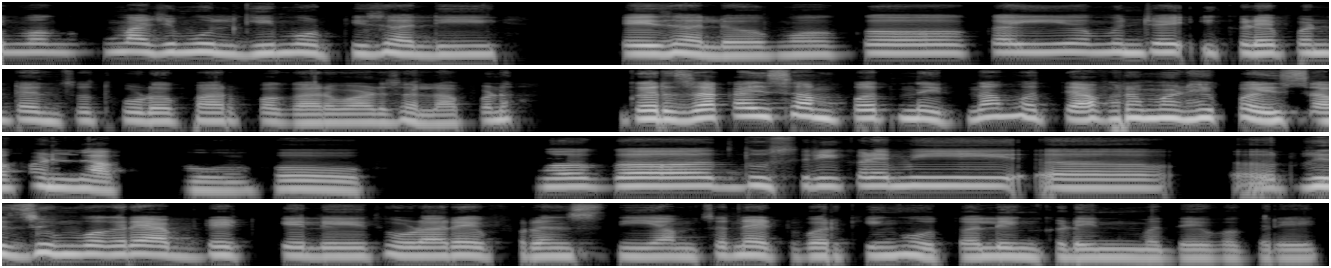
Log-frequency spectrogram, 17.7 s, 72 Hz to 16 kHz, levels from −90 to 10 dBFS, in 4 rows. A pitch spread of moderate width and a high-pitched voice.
Yes: average, 4.2 semitones; high, 200 Hz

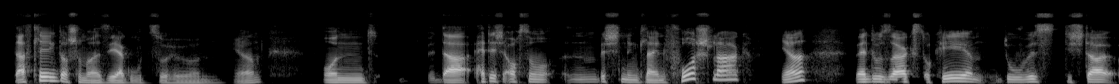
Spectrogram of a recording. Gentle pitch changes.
No: wide, 5.8 semitones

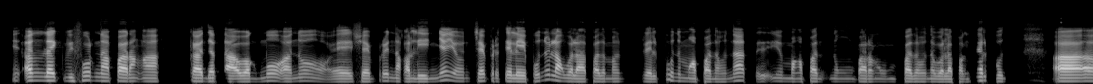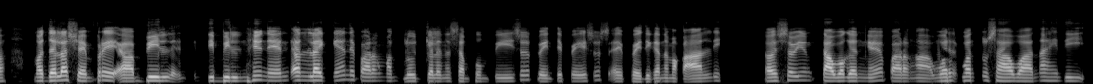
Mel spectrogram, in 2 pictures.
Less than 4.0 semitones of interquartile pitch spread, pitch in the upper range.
No: average, 3.5 semitones; medium, 155 Hz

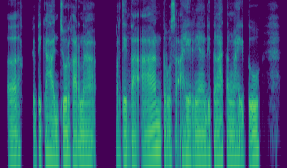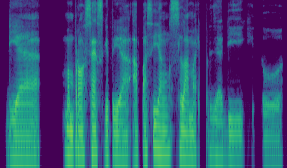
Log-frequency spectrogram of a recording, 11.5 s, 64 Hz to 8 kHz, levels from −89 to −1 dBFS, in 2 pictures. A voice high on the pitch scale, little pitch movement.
No: very low, 85 Hz; narrow, 1.9 semitones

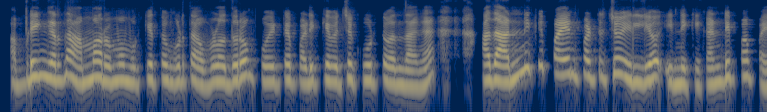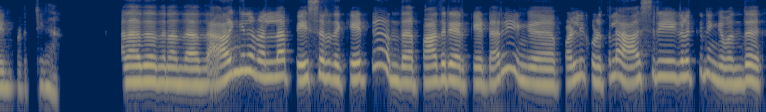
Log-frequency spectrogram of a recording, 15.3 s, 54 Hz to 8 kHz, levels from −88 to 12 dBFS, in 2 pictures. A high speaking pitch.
Yes: high, 225 Hz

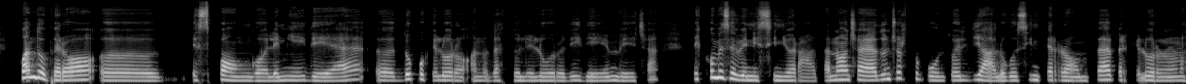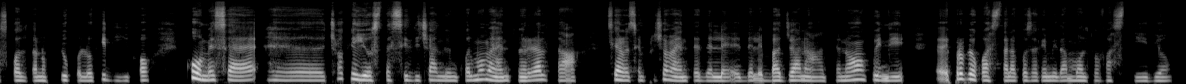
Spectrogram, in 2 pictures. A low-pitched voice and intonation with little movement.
No: medium, 185 Hz; narrow, 2.3 semitones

